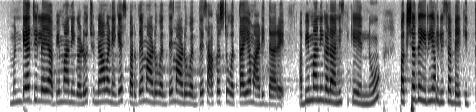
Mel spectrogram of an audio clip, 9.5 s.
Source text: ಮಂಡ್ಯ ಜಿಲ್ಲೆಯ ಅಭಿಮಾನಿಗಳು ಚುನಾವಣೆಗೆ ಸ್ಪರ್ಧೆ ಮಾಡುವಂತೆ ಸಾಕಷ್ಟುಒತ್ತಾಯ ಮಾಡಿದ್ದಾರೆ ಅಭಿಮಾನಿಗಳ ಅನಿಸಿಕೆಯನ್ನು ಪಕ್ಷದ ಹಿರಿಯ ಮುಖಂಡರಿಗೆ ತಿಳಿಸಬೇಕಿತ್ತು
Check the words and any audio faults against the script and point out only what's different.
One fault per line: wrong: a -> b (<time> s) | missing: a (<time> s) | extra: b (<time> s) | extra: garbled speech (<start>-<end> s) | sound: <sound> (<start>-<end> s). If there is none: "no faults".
extra: ಮಾಡುವಂತೆ (3.5 s)
sound: dropout (6.9-7.0 s)
missing: ಮುಖಂಡರಿಗೆ (8.7 s)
